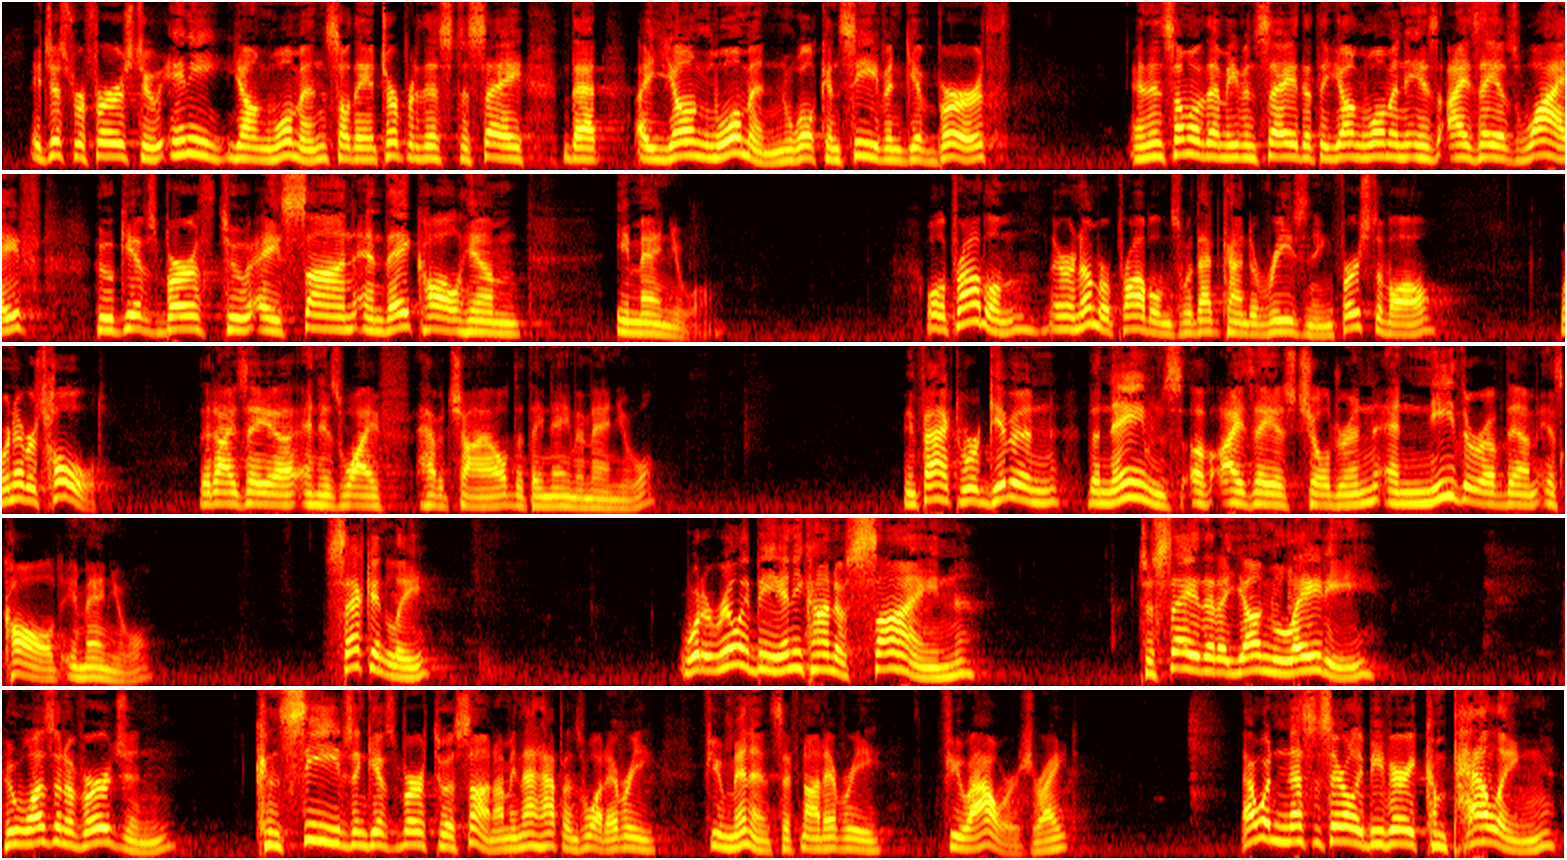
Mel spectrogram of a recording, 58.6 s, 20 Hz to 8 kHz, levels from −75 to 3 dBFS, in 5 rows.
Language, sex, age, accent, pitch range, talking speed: English, male, 40-59, American, 135-190 Hz, 145 wpm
